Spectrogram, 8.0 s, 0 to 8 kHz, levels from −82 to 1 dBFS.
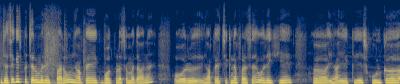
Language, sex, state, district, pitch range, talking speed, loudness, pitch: Hindi, male, Delhi, New Delhi, 170-190 Hz, 240 wpm, -16 LUFS, 180 Hz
